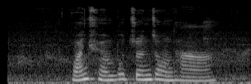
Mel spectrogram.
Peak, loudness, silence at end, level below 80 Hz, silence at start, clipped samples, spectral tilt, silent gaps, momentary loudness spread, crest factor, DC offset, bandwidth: -12 dBFS; -26 LUFS; 0 s; -44 dBFS; 0.1 s; under 0.1%; -6 dB/octave; none; 18 LU; 16 dB; under 0.1%; 16 kHz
